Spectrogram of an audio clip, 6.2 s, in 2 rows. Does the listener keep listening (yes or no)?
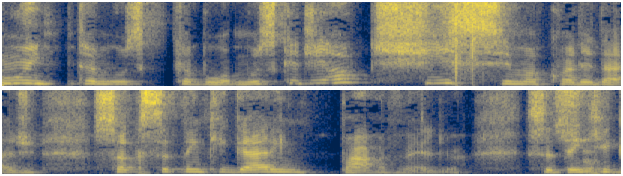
yes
